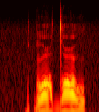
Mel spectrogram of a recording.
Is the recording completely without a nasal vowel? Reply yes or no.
yes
